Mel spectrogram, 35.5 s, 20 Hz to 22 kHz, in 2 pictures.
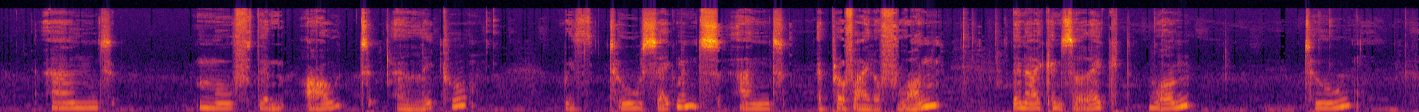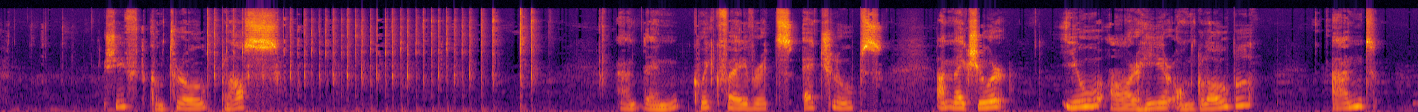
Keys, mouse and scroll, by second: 3.8 shift+click, 6.1 click, 14.4 click, 16.5 shift+click, 20.3 ctrl+shift+KP_Add, 26.6 q, 27.9 click, 34.1 click.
